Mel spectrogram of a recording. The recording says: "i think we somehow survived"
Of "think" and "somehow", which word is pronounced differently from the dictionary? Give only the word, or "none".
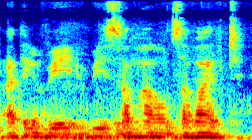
think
